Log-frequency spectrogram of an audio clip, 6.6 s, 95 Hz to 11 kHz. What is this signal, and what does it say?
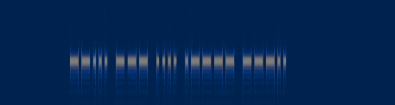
Morse code, heard as a keyed tone, about 25 wpm, 700 Hz. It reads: 7OH18
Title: Code Groups - 5 Letter:Numbers - 25wpm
